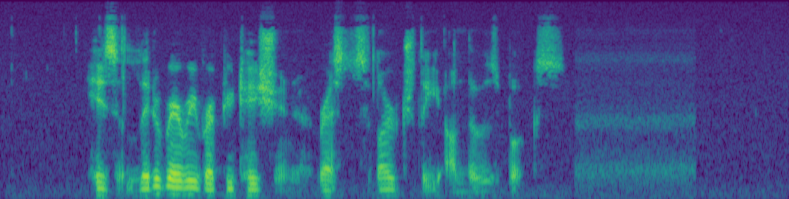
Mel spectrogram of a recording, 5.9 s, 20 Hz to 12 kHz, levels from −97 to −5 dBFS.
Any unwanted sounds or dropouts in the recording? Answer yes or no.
no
